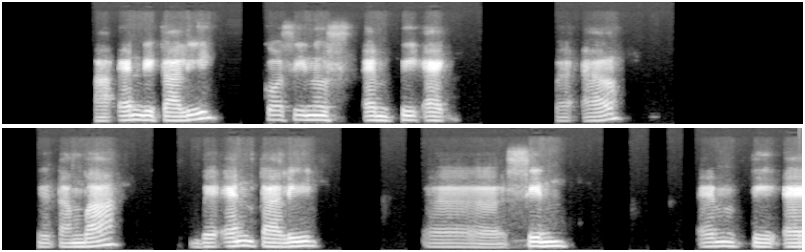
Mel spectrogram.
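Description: A man speaks calmly, explaining, heard through an online call.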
